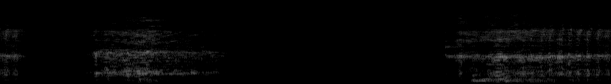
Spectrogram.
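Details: Snoring from a sleeping individual.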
